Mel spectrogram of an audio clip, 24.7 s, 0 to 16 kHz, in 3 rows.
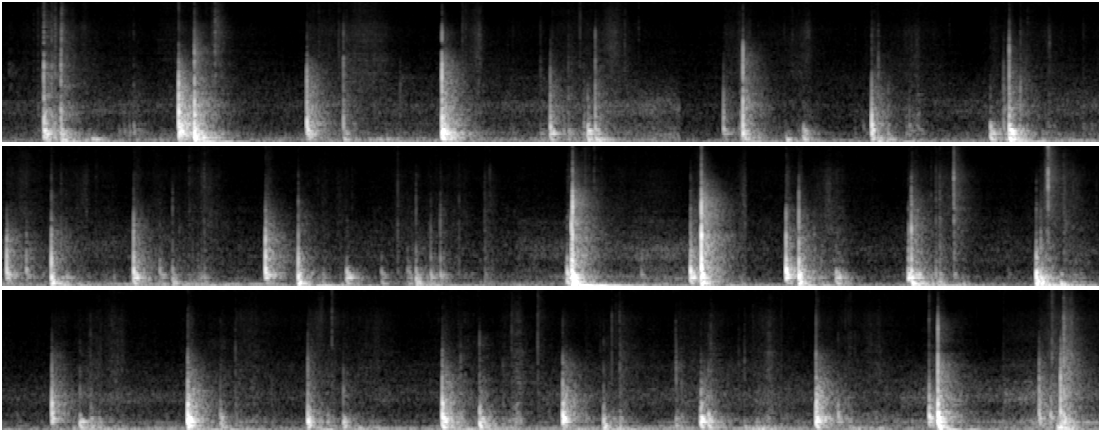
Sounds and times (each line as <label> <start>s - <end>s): boots on wood 19.8s - 24.6s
